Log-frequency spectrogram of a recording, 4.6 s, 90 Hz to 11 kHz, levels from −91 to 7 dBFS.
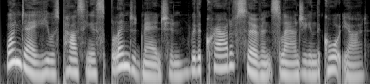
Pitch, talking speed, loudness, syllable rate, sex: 185 Hz, 220 wpm, -18 LUFS, 5.4 syllables/s, female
